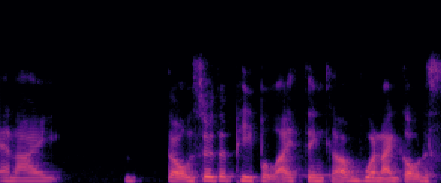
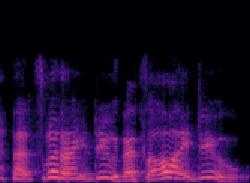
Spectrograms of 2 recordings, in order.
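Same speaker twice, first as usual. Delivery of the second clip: higher, laughing through the words; 8 semitones higher than usual. Real, not acted. Guest laughing to the host about her calling. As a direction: laugh at her own realization.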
